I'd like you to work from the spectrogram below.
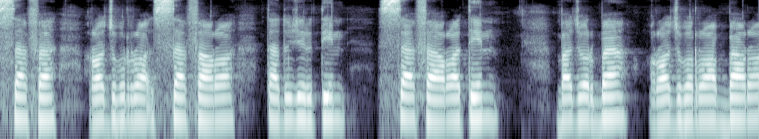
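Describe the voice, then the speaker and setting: A man teaching Quran reading, spelling out syllables in a slow, sing-song drill. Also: high voice, warm tone, no echo.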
